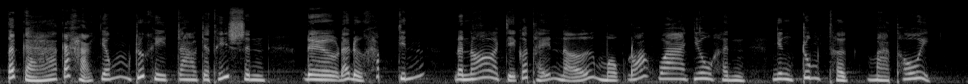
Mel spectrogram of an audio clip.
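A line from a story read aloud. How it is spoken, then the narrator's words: King smilingly explaining. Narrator (Vietnamese): Đức vua mỉm cười giải thích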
